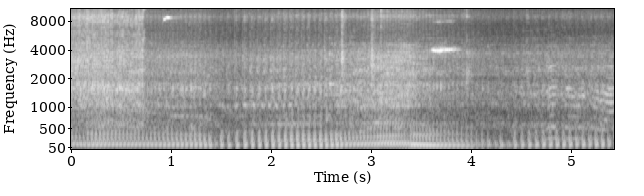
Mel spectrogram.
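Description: A motorcycle engine runs close and loud with a steady throbbing idle pulse that revs up briefly, alongside background chatter and clatter.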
